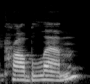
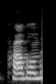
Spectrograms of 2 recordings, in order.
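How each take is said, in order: First: The second syllable has a full short E vowel. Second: The second syllable has a reduced schwa vowel. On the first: "I don't say problem. Maybe you do" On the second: "problem has a schwa, spelled E"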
